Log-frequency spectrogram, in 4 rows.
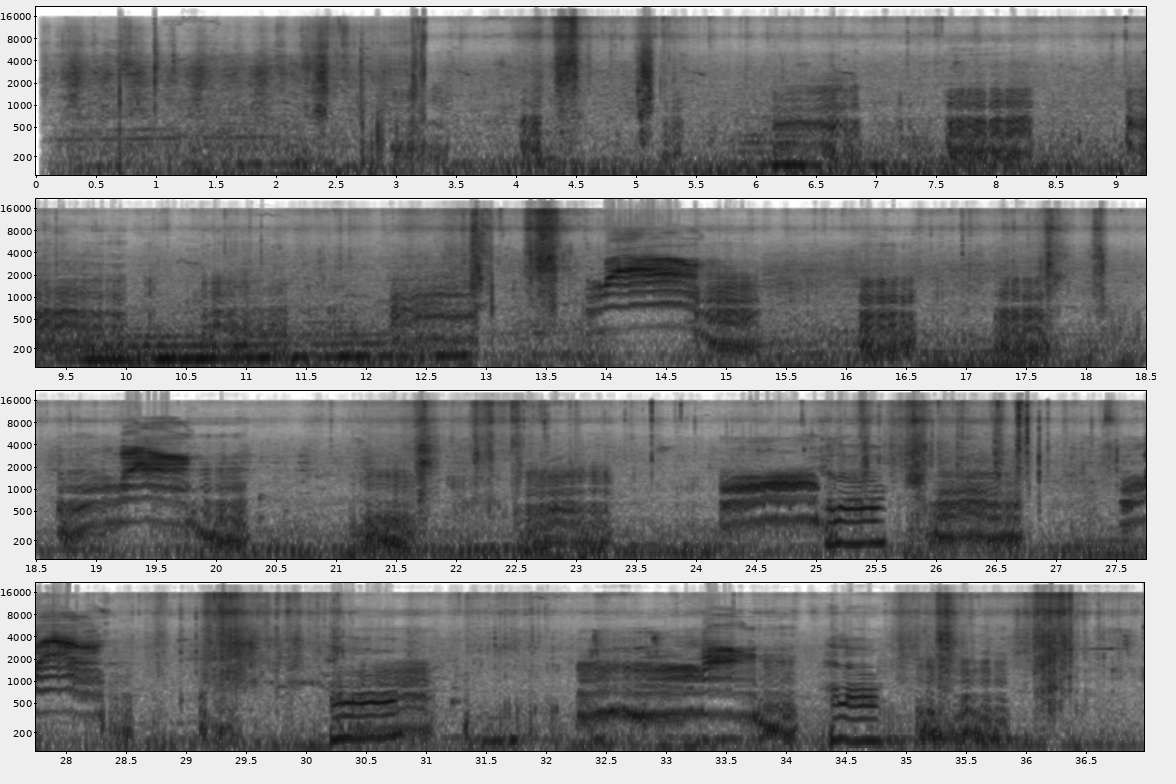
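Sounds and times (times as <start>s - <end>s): cat purring loudly: 9.1s - 20.4s, 21.1s - 23.6s, 24.2s - 36.1s
cat meowing: 13.8s - 14.9s, 19.0s - 19.9s, 27.5s - 28.5s, 32.8s - 33.8s.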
